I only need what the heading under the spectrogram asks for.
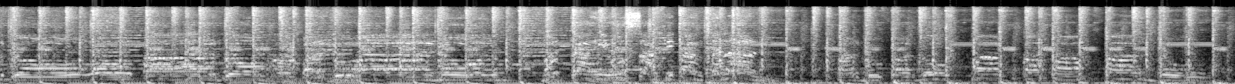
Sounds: music, jingle (music)

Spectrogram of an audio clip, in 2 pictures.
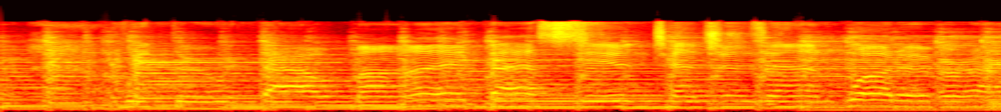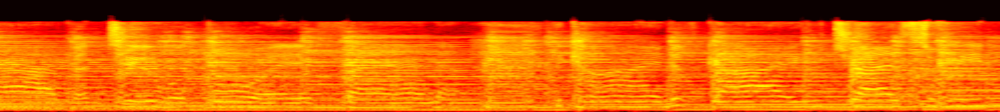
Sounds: music

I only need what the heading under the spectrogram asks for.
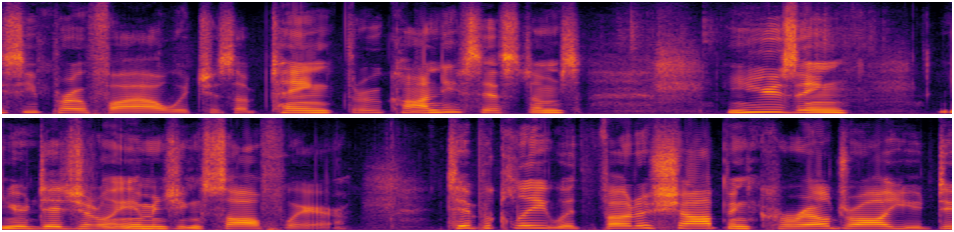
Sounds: speech

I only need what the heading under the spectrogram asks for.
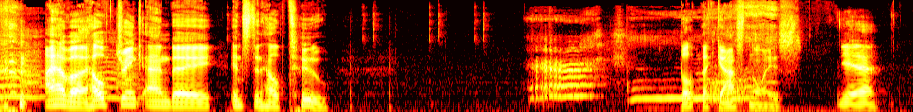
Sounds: speech

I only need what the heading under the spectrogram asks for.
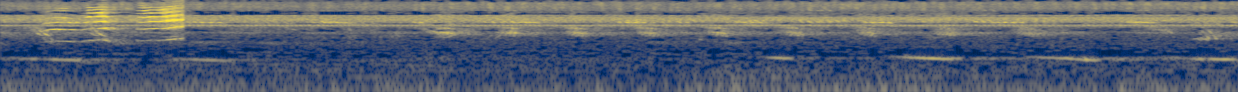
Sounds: animal, outside, rural or natural

